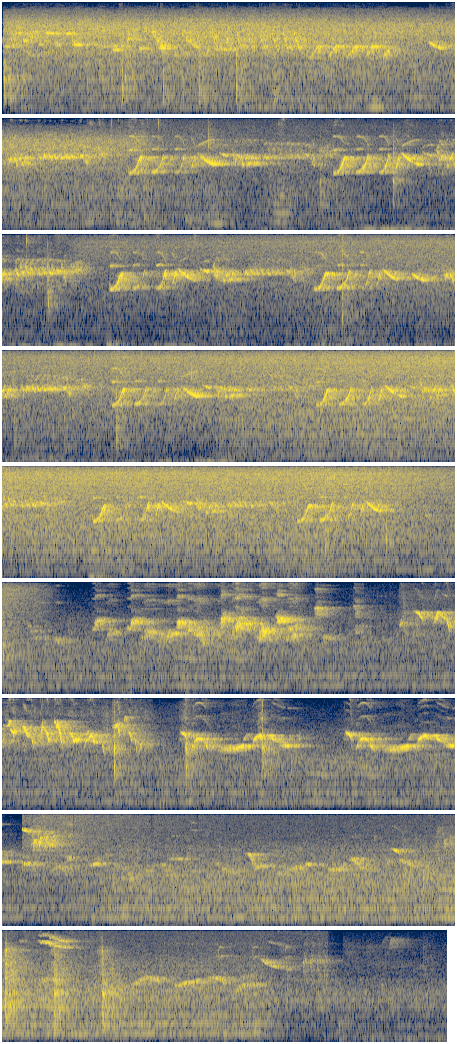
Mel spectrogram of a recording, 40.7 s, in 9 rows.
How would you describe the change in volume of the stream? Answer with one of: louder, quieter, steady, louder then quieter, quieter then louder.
quieter then louder.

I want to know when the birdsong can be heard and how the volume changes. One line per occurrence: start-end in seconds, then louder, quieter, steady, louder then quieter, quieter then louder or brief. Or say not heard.
0.0-40.6 quieter.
